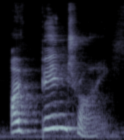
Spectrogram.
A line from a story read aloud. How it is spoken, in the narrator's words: said Harry crossly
